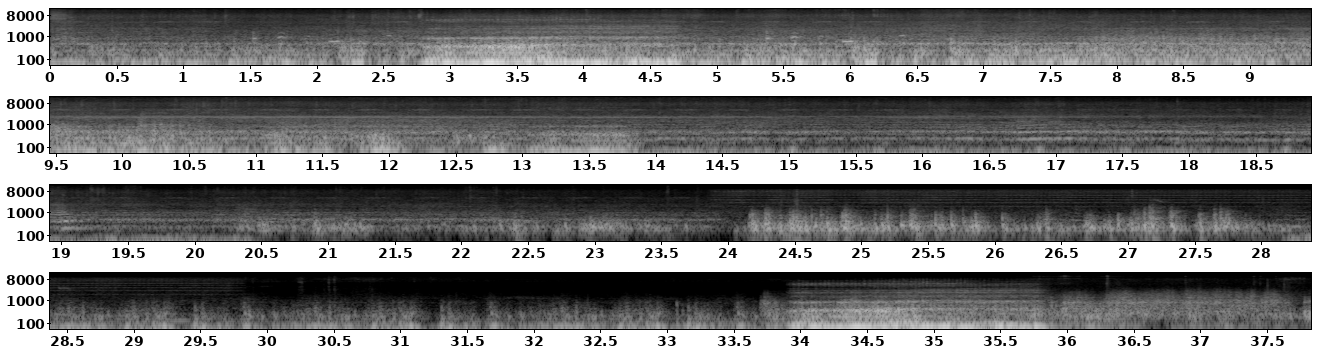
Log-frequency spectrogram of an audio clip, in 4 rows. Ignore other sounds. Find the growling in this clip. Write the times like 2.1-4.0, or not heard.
2.8-4.7, 13.0-13.9, 33.9-35.9.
